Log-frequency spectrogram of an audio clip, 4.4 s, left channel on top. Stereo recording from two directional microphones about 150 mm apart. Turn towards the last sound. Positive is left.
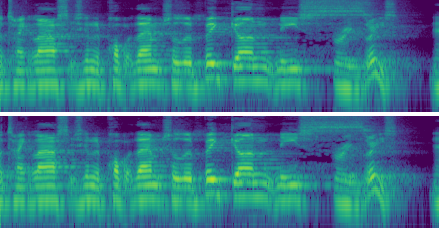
turn(degrees=0)  # may be behind; listen again after turning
